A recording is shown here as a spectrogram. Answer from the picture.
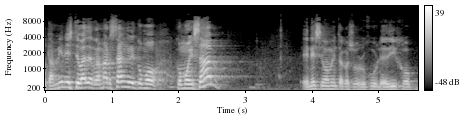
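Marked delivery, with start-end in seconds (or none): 0.0-2.7 mildly acted alarm, raised pitch. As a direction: exclaim higher in dismayed disbelief. Prophet alarmed at seeing the redhead.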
